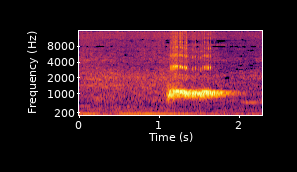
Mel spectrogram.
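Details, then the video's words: Zebra dove, Guling Murio type from the Muria mountain area of Kudus, Java, in full song (manggung): after a low rumbling background, one smooth, sustained mellow coo that fades out gently. "Suara Perkutut Guling Murio Manggung Tangguh Demak"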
